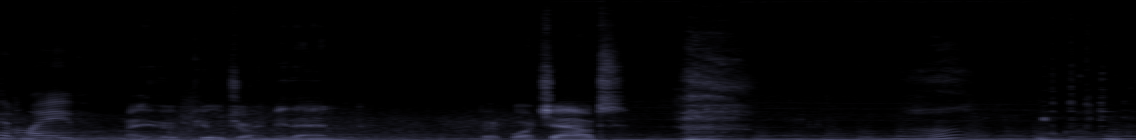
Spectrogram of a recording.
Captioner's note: gasp!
